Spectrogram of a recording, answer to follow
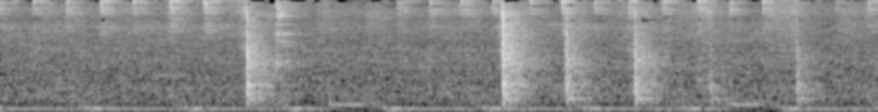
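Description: Background music begins, with a steady low bass pattern repeating about twice a second and a few sharp percussive hits over it.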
